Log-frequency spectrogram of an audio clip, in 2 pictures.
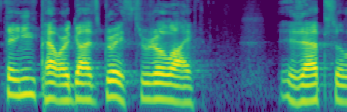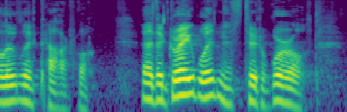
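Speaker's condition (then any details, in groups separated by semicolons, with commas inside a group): Cerebral palsy; lifelong disability since youth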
